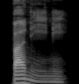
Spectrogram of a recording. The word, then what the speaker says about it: panini: Then we had panini. Panini. Panini. Panini. – Interesting fact. Panino just means sandwich in Italian. Panini, ending in the letter I, pronounced E, is the plural.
